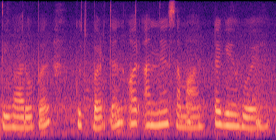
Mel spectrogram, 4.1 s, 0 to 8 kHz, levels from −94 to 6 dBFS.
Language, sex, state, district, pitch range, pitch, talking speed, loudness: Hindi, female, Arunachal Pradesh, Lower Dibang Valley, 190-245 Hz, 220 Hz, 130 wpm, -17 LUFS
